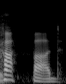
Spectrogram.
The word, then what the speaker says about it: cupboard: And then read out how they say to say cupboard. – Cupbud. – Yeah, cupbud.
